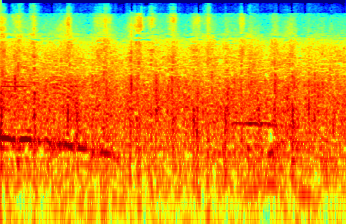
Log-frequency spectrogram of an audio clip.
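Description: An Irish crowd in the Ivanhoe Temple bursts into loud, sustained applause and cheering on cue, a dense, steady roar of clapping that fills the hall throughout.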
